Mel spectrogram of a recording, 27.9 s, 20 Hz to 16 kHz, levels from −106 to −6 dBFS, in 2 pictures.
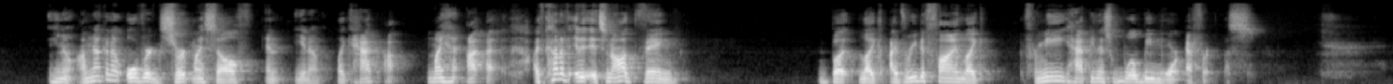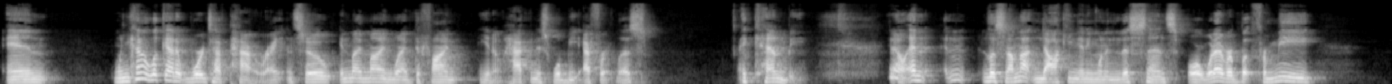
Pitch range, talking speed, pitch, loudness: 125-165 Hz, 175 wpm, 135 Hz, -21 LUFS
